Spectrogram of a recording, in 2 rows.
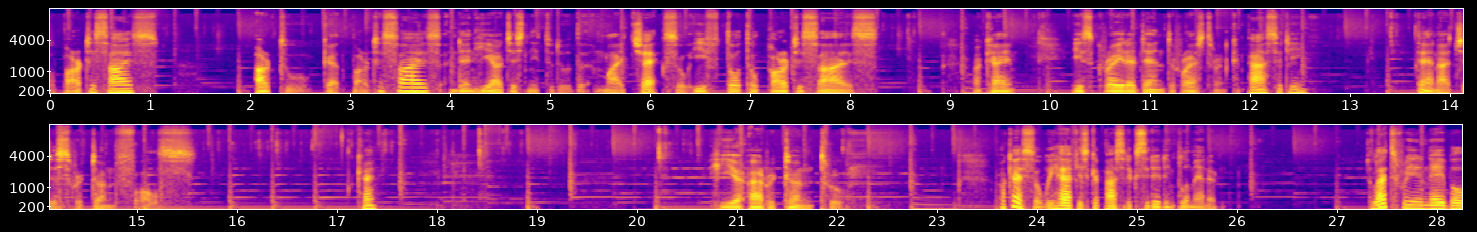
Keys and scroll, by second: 0.8 Return, 2.8 Return, 13.5 Return, 16.9 shift+Return, 19.3 ctrl+y, 19.3 super+BackSpace, 22.2 Return, 24.2 ctrl+shift+Up, 26.2 ctrl+shift+Up.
